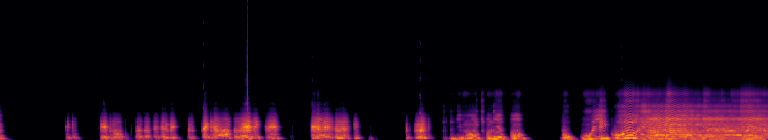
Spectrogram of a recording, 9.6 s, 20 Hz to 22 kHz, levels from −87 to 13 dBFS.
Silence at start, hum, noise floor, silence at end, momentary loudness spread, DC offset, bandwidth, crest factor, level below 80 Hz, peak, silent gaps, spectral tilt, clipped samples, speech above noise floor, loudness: 0 s; none; under -90 dBFS; 0 s; 16 LU; under 0.1%; 8 kHz; 20 dB; -62 dBFS; 0 dBFS; none; -4.5 dB/octave; under 0.1%; over 72 dB; -18 LUFS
